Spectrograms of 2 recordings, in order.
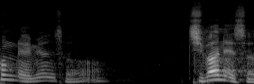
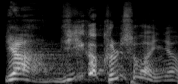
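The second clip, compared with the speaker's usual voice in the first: acted indignant outburst, louder and higher; angry outburst; 5 semitones higher, 6 dB louder than usual. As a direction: act out a furious disciple confronting the others. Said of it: "화를 벌컥벌컥 내는 거예요. 씩씩거리면서".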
